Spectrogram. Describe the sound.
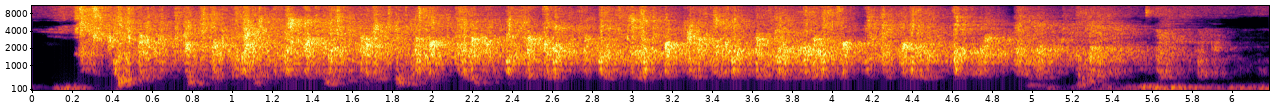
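Applause from an audience welcoming two speakers to a talk: brisk clapping starts abruptly, stays full and even for several seconds, then thins out and fades.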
